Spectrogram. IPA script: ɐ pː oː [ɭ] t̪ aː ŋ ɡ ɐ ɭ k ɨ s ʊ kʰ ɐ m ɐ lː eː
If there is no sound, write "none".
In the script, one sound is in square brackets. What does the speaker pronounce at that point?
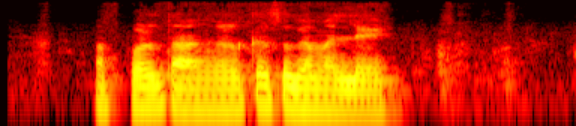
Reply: ɭ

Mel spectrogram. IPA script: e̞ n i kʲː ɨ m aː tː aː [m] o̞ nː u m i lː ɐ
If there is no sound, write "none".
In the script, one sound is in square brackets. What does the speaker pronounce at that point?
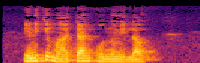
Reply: n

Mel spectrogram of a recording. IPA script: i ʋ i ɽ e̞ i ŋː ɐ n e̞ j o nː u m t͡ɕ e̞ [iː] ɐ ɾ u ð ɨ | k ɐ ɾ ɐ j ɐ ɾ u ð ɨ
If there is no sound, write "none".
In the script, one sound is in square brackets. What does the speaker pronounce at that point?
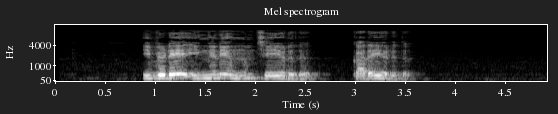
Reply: jː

